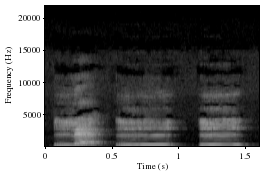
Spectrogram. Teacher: جب ل کرتے ہیں تو آپ کے آٹومیٹکلی زبان کا کنارہ جو ہے وہ اوپر یعنی کہ سائڈ پہ لگ جاتا ہے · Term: لام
